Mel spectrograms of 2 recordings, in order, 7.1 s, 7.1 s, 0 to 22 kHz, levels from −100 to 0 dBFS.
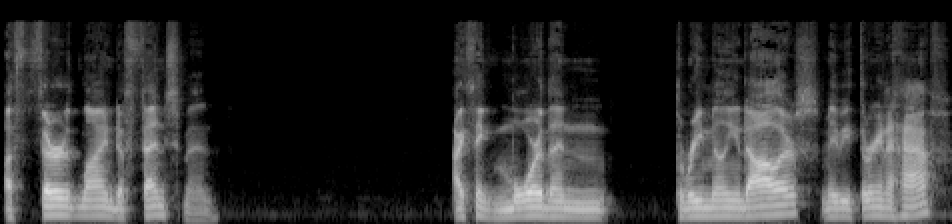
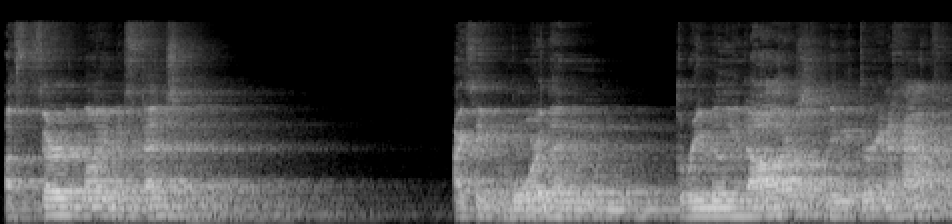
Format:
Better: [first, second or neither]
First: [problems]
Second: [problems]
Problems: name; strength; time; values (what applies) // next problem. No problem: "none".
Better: first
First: none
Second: room echo; noticeable; dies away in 1.7 s // off-mic speech; far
